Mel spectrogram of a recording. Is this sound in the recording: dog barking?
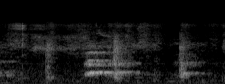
yes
